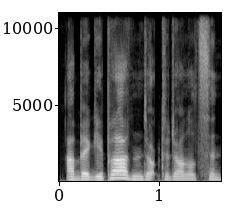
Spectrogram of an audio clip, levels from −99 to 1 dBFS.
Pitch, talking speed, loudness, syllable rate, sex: 180 Hz, 220 wpm, -18 LUFS, 6.0 syllables/s, female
